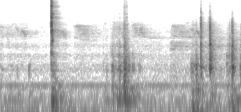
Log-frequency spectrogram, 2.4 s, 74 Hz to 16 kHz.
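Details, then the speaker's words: Automotive fuel pump relay bench tested with a 12 V Milwaukee M12 battery across coil pins 85 and 86: sharp, crisp click as the coil energizes, with a few smaller taps; relay switching normally. "and this is just a coil so you don't need to worry about polarity it'll work in either direction and when we turn the battery switch on you'll hear a click"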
